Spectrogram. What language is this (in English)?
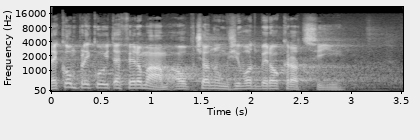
Czech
